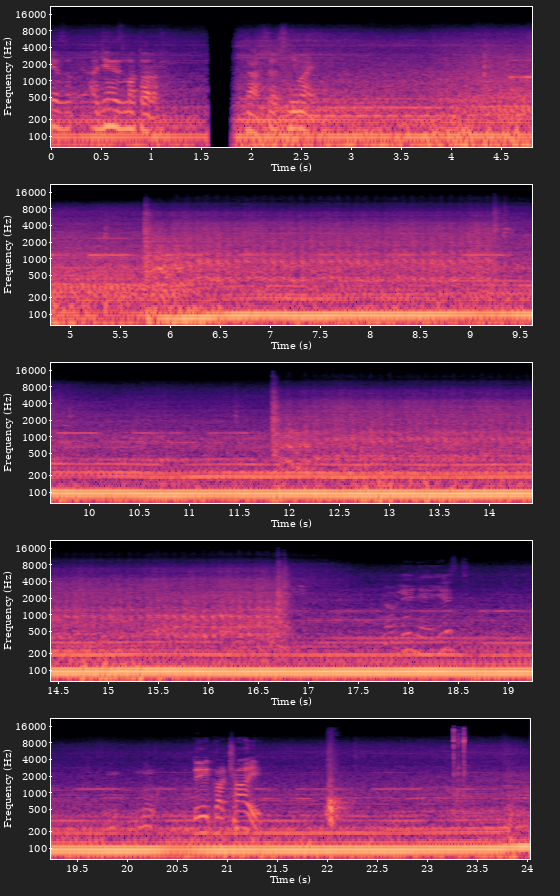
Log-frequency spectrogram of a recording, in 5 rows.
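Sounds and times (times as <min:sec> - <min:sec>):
boat engine starting and running: 0:02.0 - 0:09.8, 0:11.7 - 0:17.1.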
